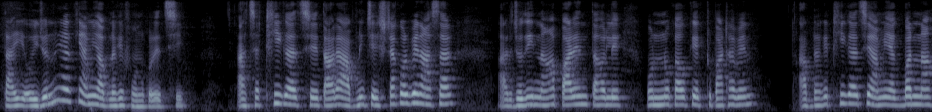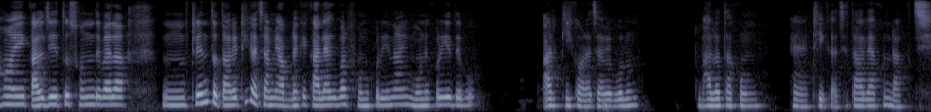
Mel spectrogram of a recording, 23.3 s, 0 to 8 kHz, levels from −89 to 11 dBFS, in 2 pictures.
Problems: constant background noise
